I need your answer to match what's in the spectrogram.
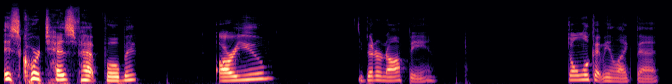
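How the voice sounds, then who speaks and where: A woman's voice: mid-range voice, expressive, unhurried, no room sound, clean studio sound. Giggly young woman streamer chatting. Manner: chatty, giggly, swears casually. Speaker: streamer and artist. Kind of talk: casual live-stream chat while drawing.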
